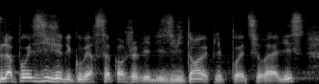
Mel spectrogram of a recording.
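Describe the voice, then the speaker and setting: This man speaks at a medium pitch. His tone is dark and mellow. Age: 70s. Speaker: poet and translator. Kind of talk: literary conversation. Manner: hesitant.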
